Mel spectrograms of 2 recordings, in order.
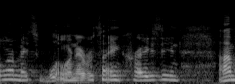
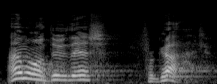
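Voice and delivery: mock boast; 8 dB louder than usual. Mocking churchgoer's boast.

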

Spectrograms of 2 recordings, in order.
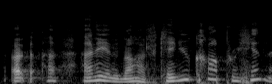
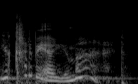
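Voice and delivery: incredulous thought; 10 semitones higher, 3 dB quieter, faster than usual. Retold or imitated. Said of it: "I'm thinking".

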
